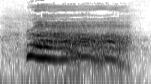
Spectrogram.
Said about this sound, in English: Yeah, you get that good stretch, man. Sometimes you get that good yawn going.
